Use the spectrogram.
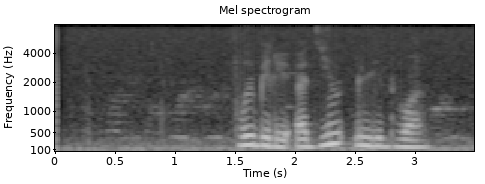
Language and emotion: Russian, neutral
